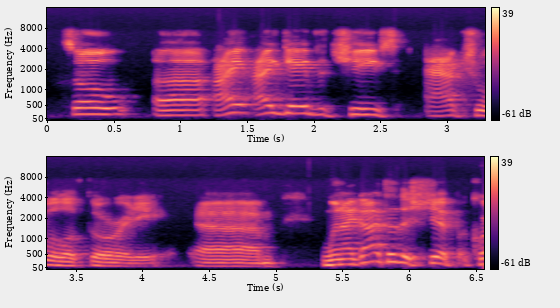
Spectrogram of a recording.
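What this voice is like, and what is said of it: Usual voice. Nothing is said of it.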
